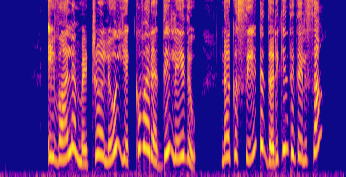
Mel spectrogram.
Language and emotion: Telugu, happy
